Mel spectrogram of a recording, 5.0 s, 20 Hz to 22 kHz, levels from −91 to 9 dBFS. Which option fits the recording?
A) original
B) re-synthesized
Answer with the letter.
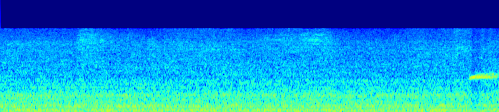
A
